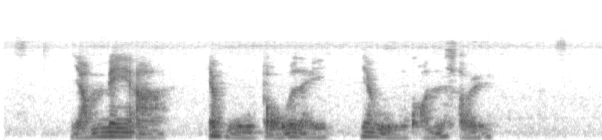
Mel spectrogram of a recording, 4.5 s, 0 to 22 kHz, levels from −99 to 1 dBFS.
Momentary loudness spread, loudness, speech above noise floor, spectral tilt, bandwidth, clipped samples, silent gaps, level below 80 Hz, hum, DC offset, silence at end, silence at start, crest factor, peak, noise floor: 12 LU; -39 LUFS; 35 dB; -7.5 dB/octave; 7 kHz; under 0.1%; none; -72 dBFS; none; under 0.1%; 0.85 s; 0.55 s; 22 dB; -18 dBFS; -73 dBFS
